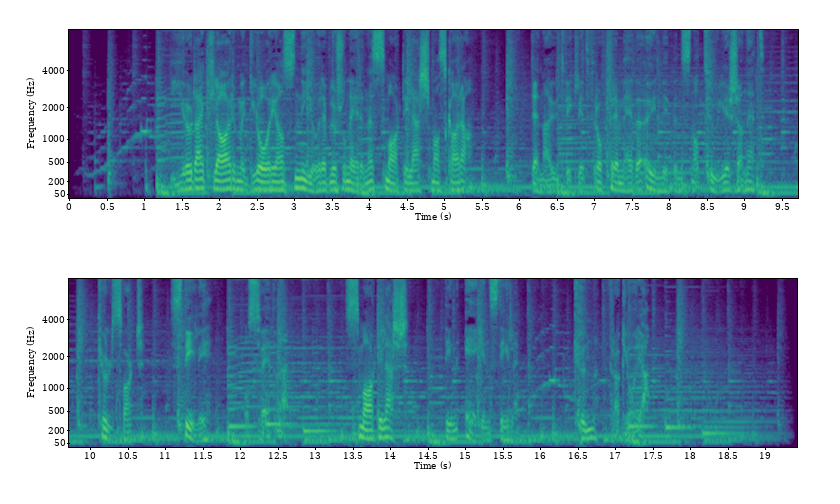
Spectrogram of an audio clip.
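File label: Norwegian soft sell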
